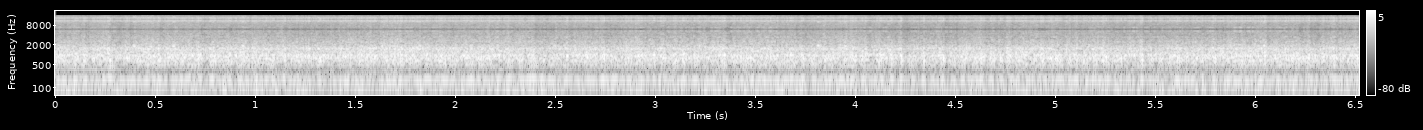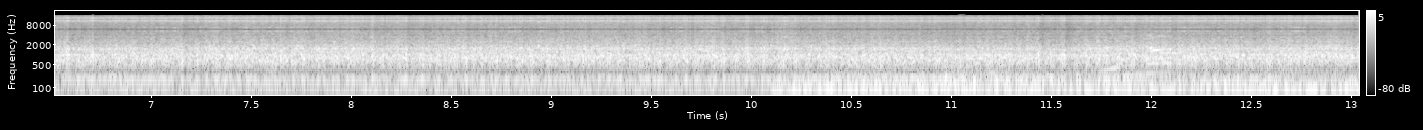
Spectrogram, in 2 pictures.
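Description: A drone's propellers buzz with a steady, high whine.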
